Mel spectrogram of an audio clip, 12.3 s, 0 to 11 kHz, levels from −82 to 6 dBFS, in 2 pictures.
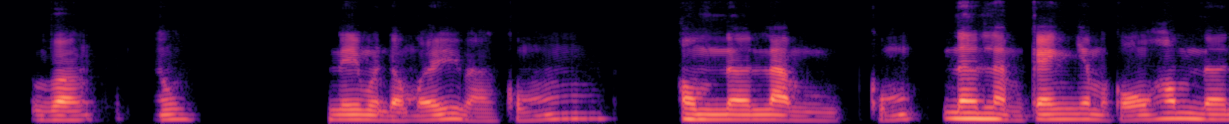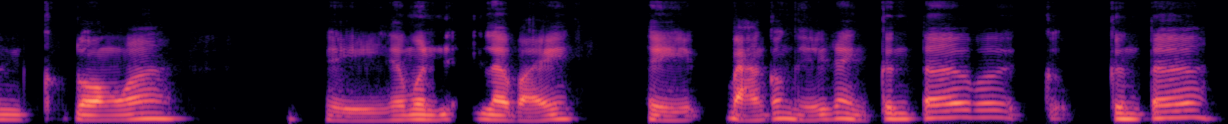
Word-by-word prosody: Vâng, 120 0 +2 0.3
đúng. 135 +1 -3 0.7
Nên 130 0 +2
mình 125 -2 0
đồng 110 0 -1
ý 120 +2 +3
với 145 - -1
bạn. 100 -6 -7
Cũng 145 +9 -9 0.4
không 135 -2 +4
nên 130 0 +4
làm 110 -4 +2
cũng 135 +4 -8
nên 155 -1 +8
làm 135 -6 +3
căng 135 +2 +4
nhưng 140 -1 0
mà 120 - -7
cũng 120 +3 0
không 155 0 +2
nên 135 -1 0
cực 130 - -19
đoan 125 -1 +4
quá, 150 +3 0 0.8
thì 105 -3 -6
theo 125 +1 -3
mình 130 -1 +1
là 130 -4 +3
vậy, 145 +4 -1 0.3
thì 115 -3 -3 0.2
bạn 115 +2 0
có 160 - -2
nghĩ 135 -4 -4
rằng 145 -5 -3
kinh 150 0 -3
tế 175 +4 +1
với 190 0 -6 0.2
c - - -14 0.2
kinh 145 -2 -1
tế 180 +2 0
130 Hz, 195 wpm, -22 LUFS, 120-150 Hz, 0.8 s, nên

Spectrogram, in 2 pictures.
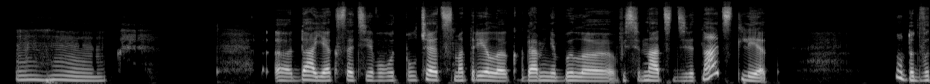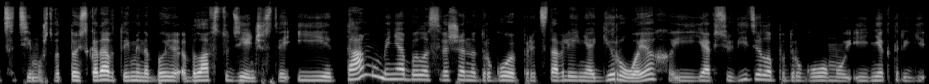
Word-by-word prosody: Мгм. 200 -4 -7 1.7
Э, 180 -1 -1
да, 200 +4 +3
я, 180 -1 +3
кстати, 190 +2 -1
его 180 -1 -6
вот, 185 +1 -7
получается, 195 +1 +3
смотрела, 190 -3 +3
когда 180 -1 +2
мне 180 -1 -2
было 170 -2 +1
18-19 185 - +2
лет - - +2 1.3
ну, 305 - +2
до 190 - 0
20, 185 -1 0
может, 160 - -6
вот, 170 - -7
то 190 - +2
есть, 185 - +5
когда 210 +3 +8
вот 195 0 -10
именно 180 -1 -1
был 185 +1 0
была 185 +2 +4
в 190 - -6
студенчестве. 170 -3 -2
И 190 -2 -3
там 240 +8 +6
у 395 - -3
меня 245 -5 +1
было 220 -1 -1
совершенно 200 -2 -2
другое 180 +1 -1
представление 180 0 -2
о - - -1
героях, 200 +3 0
и - - -8
я 170 +1 -2
всё 175 +2 -5
видела 220 +2 -2
по-другому, 180 -2 -6
и 170 +2 -9
некоторые 180 -2 -7
героях 310 - -17
185 Hz, 150 wpm, -21 LUFS, 175-200 Hz, 1.7 s, когда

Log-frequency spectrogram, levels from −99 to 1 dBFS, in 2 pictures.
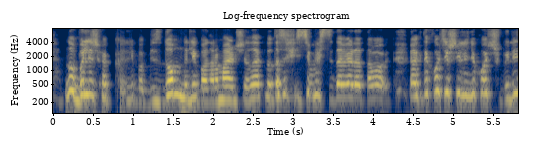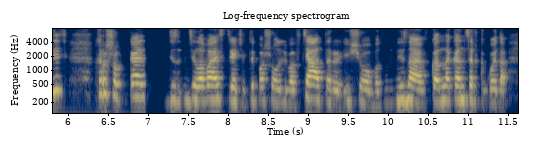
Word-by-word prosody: Ну, 365 - +5
выглядишь 295 -1 +3
ж - - -8
как 250 -1 -7
либо 220 -3 -13
бездомный, 245 +8 +4
либо 250 +5 +3
нормальный 225 -8 +4
человек, 240 +4 0
ну, 250 - -3
это 265 - +1
зависимости, 265 -2 -2
наверно, 250 0 +4
от 240 - -13
того, 235 0 -2 0.3
как 260 0 0
ты 310 - -2
хочешь 335 -1 -1
или 285 -3 -2
не 300 - -3
хочешь 310 -6 -4
выглядеть. 330 +10 -2 0.3
Хорошо, 305 -3 -2
какая 255 0 +1 0.2
дез 220 +1 -12
деловая 225 +1 +3
встреча, 210 -4 -5
ты 225 - -11
пошёл 215 -1 -6
либо 190 -1 -5
в 180 - -20
театр, 225 -2 +3
ещё 190 +1 -8
вот 175 0 -14 0.2
не 220 - -7
знаю, 210 -4 +1
в - - -37
ко 210 -2 +2
на 220 +1 -1
концерт 225 0 0
какой-то, 195 0 -7
230 Hz, 210 wpm, -24 LUFS, 215-270 Hz, 0.3 s, Ну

